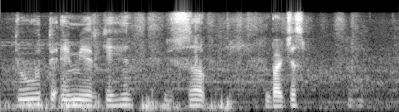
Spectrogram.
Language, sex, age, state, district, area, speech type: Kashmiri, male, 18-30, Jammu and Kashmir, Bandipora, rural, spontaneous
